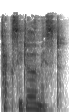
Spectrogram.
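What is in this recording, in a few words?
"taxidermist", British English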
